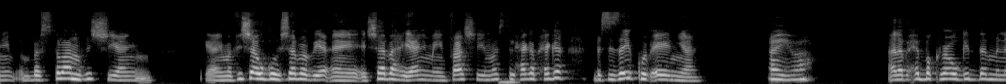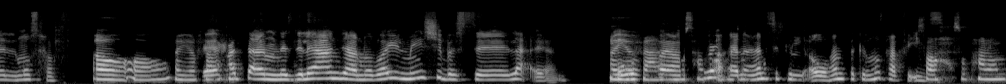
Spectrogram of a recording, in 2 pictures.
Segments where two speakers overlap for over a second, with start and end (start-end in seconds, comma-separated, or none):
16.2-17.6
